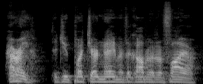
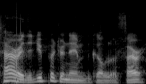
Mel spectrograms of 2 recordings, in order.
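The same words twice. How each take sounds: First: Loud, fast, aggressive demand; Michael Gambon. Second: Calm, even question, briskly read. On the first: Mimicking the movie headmaster confronting Harry, loud and frantic. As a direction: fire it off like an interrogation, hammed up. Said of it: "That's gangster Gambon coming out". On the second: Quoting the book's headmaster asking Harry, calm. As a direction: ask it matter-of-factly, without alarm. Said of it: "he asked calmly". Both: Retold or imitated.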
